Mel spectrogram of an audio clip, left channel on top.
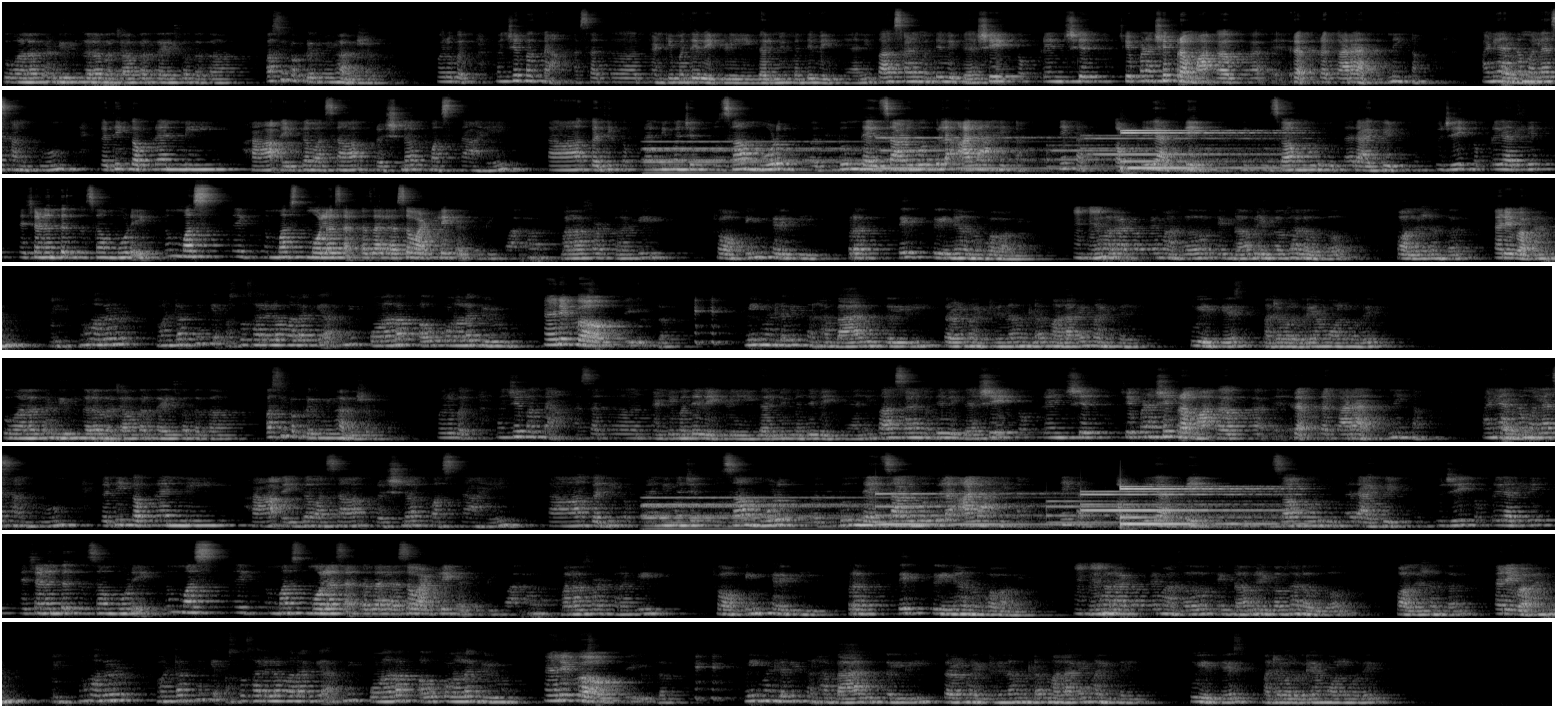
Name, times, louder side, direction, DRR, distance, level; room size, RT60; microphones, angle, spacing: voice 1, 0.0-2.2 2.6-3.7 14.9-15.3 27.3-27.7 36.1-37.6 38.2-39.2 39.5-39.7 40.0-41.3 41.9-44.5 45.0-45.6 46.3-46.7 47.4-47.8 48.1-48.4 48.7-51.7 52.4-52.5 52.8-53.2 54.0-57.9 58.5-60.3, equal, 35° right, -8 dB, 1.1 m, -32 dB
voice 2, 4.9-5.6 5.9-10.0 10.4-10.9 11.2-14.2 14.8-16.1 16.5-20.6 21.0-21.6 21.9-25.8 26.1-26.4 26.7-27.5 27.9-30.1 30.4-30.9 31.2-33.1 33.4-36.0 41.8-42.1 46.0-46.3 47.1-47.2 52.0-53.0, left 2 dB, 50° left, 0 dB, 0.4 m, -31 dB
sound 1, 21.9-28.6, right 3 dB, 65° right, 0.4 m, -27 dB
3.1 x 2.1 x 2.4 m, 0.74 s
head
